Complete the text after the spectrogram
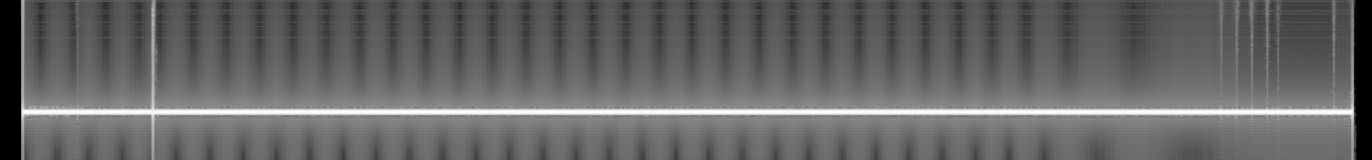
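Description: A steady, high-pitched test tone sounds without a break.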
